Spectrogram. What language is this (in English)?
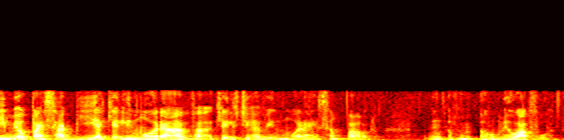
Portuguese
